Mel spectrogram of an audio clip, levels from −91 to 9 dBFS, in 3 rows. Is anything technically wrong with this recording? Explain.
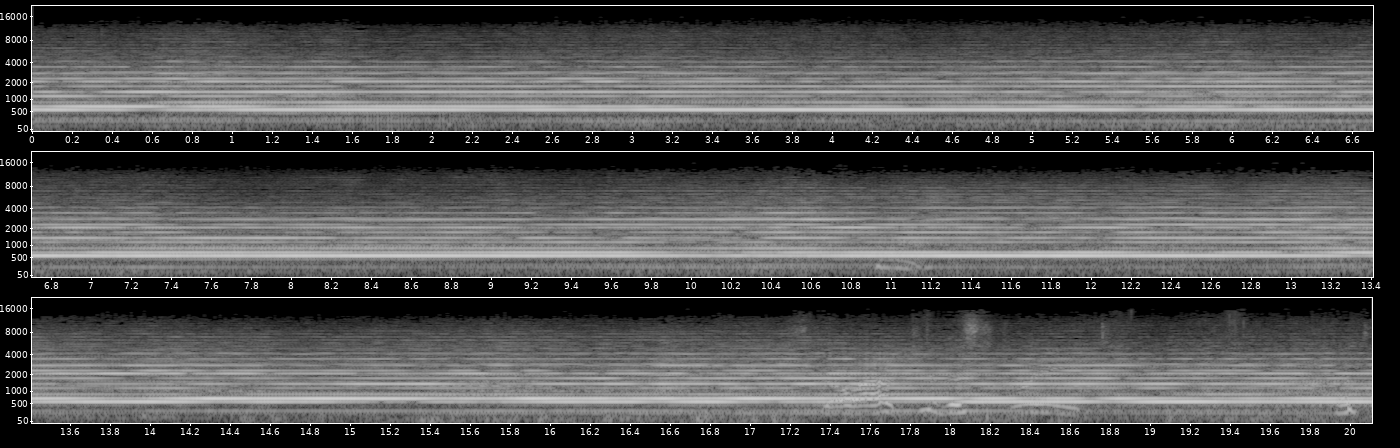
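No, nothing technically wrong can be heard in this audio. The sound continues without any audible fault at any point.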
